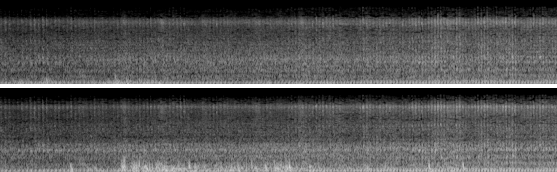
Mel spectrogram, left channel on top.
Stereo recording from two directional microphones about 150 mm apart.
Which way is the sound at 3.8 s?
15° left (ahead or behind).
